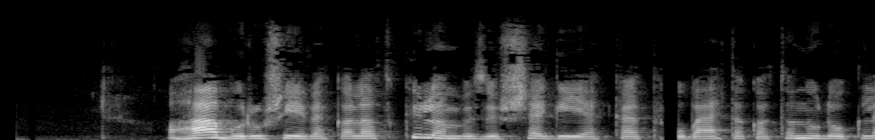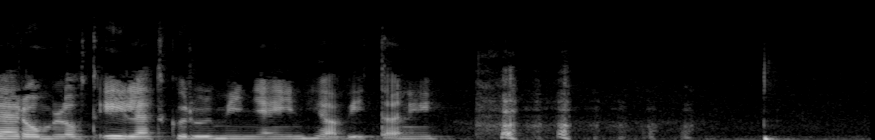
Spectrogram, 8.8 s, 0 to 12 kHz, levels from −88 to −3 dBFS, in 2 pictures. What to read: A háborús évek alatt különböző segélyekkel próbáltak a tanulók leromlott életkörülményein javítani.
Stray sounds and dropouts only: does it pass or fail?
fail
